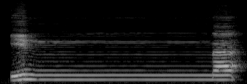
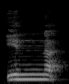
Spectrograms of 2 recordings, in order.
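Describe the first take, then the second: First: The nasal sound is held long and slow. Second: The nasal sound is cut short and quick. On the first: The speaker calls it right. "baca dengan gunnah yang terbaik" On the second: The speaker calls it wrong. "jangan inna, jangan terlalu e, cepat"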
